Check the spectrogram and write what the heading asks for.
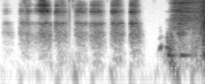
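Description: A dog pants quickly, a steady run of about seven breathy, hissing puffs, followed by a louder, rougher burst of snuffling breath at the end.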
